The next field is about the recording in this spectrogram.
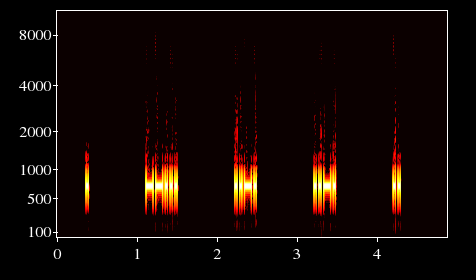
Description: Morse code, heard as a keyed tone, about 38 wpm, spaced as for 11 wpm, 700 Hz. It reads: E7FFI
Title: USA Call Signs - 6 Characters - 8x Character Spacing - 40wpm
